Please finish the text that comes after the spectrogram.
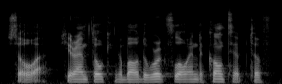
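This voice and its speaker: Male presenter, English, relaxed, conversational, stumbles and restarts mid-sentence. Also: medium pitch, fast talker, creaky. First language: Bulgarian. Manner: loose, conversational, with frequent restarts. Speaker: conference speaker. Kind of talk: conference presentation with Q&A.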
